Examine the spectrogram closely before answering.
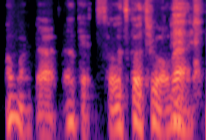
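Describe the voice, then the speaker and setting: A man's voice: on the low side, expressive, moderate pace, warm tone, husky. A man from Canada telling personal stories casually as a podcast guest. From Canada, Toronto area. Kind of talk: casual chat, personal storytelling.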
